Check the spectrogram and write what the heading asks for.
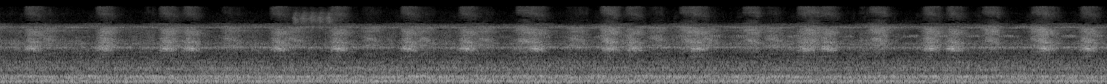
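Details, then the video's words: Crickets calling at night in woods, captured September 2, 2023 on a phone using a stereo microphone; a layered, pulsing high chorus of regular chirps runs throughout, one brief brighter burst early on, over steady background hum. "Crickets in the woods at night"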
